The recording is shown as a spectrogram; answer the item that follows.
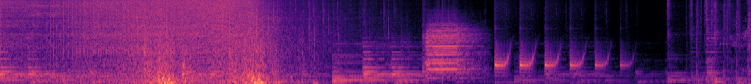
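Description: A cartoon soundtrack: music plays under a loud rushing, crashing sound effect in the first half. Then comes a run of six short falling "boing" effects, about two a second.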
